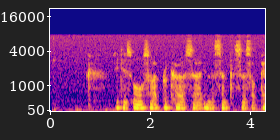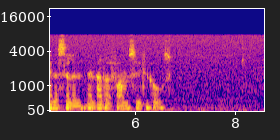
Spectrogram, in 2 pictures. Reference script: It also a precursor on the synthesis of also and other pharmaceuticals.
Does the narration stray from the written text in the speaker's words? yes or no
yes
